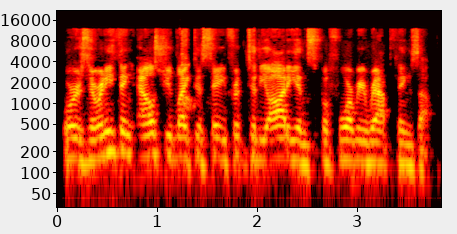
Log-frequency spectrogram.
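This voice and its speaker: A man hosting a library author interview over a video call, asking questions in a halting way full of fillers. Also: on the high side, no echo. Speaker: library event host.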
